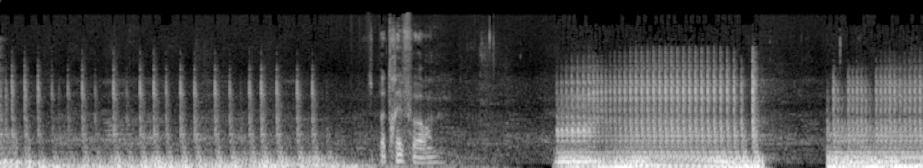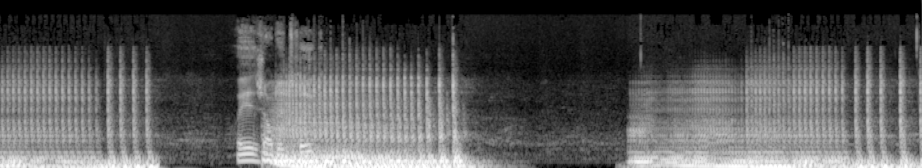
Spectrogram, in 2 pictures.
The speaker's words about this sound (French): ralenti de deux octaves ces grincements et, je me suis, passer dans une acoustique type cabine de bateau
